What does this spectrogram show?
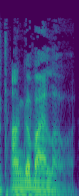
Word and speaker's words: Tagovailoa: We couldn't pronounce his name at the time. Like, it's Tagovailoa.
